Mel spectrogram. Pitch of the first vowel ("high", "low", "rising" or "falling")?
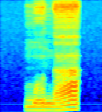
low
